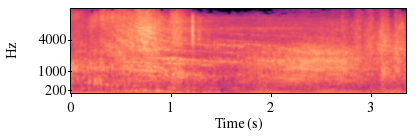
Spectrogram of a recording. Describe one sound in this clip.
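A spaceship's engines roar with a deep, steady rumble.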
